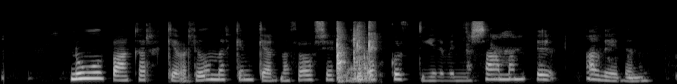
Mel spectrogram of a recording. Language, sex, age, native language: Icelandic, female, 20-29, Icelandic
